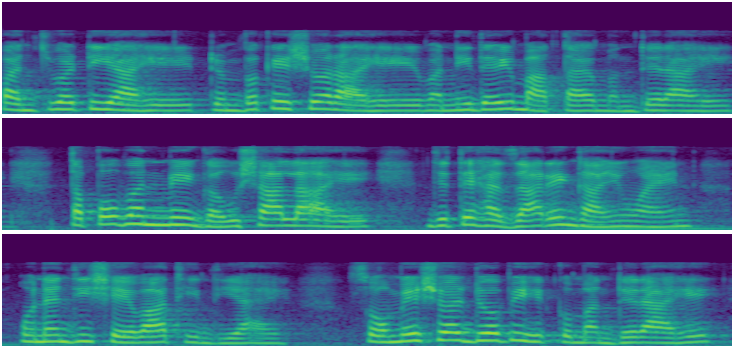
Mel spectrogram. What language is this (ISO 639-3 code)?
snd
